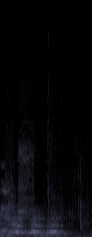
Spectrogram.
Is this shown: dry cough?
no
